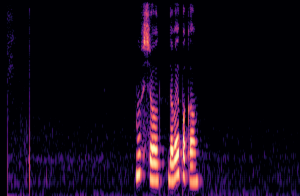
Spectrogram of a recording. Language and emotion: Russian, neutral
